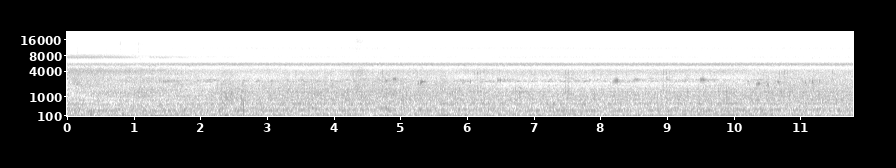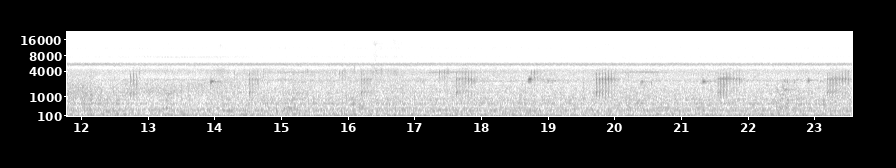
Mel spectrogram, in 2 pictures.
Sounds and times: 12.6s Frog sounds 20.5s
21.3s Frog sounds 23.5s

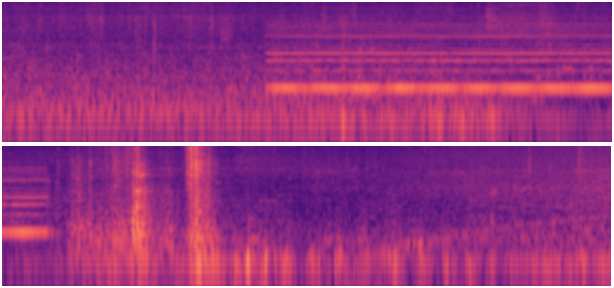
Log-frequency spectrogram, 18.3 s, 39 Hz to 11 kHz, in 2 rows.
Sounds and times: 0.0s Metro trip 17.9s
0.0s wind 18.2s

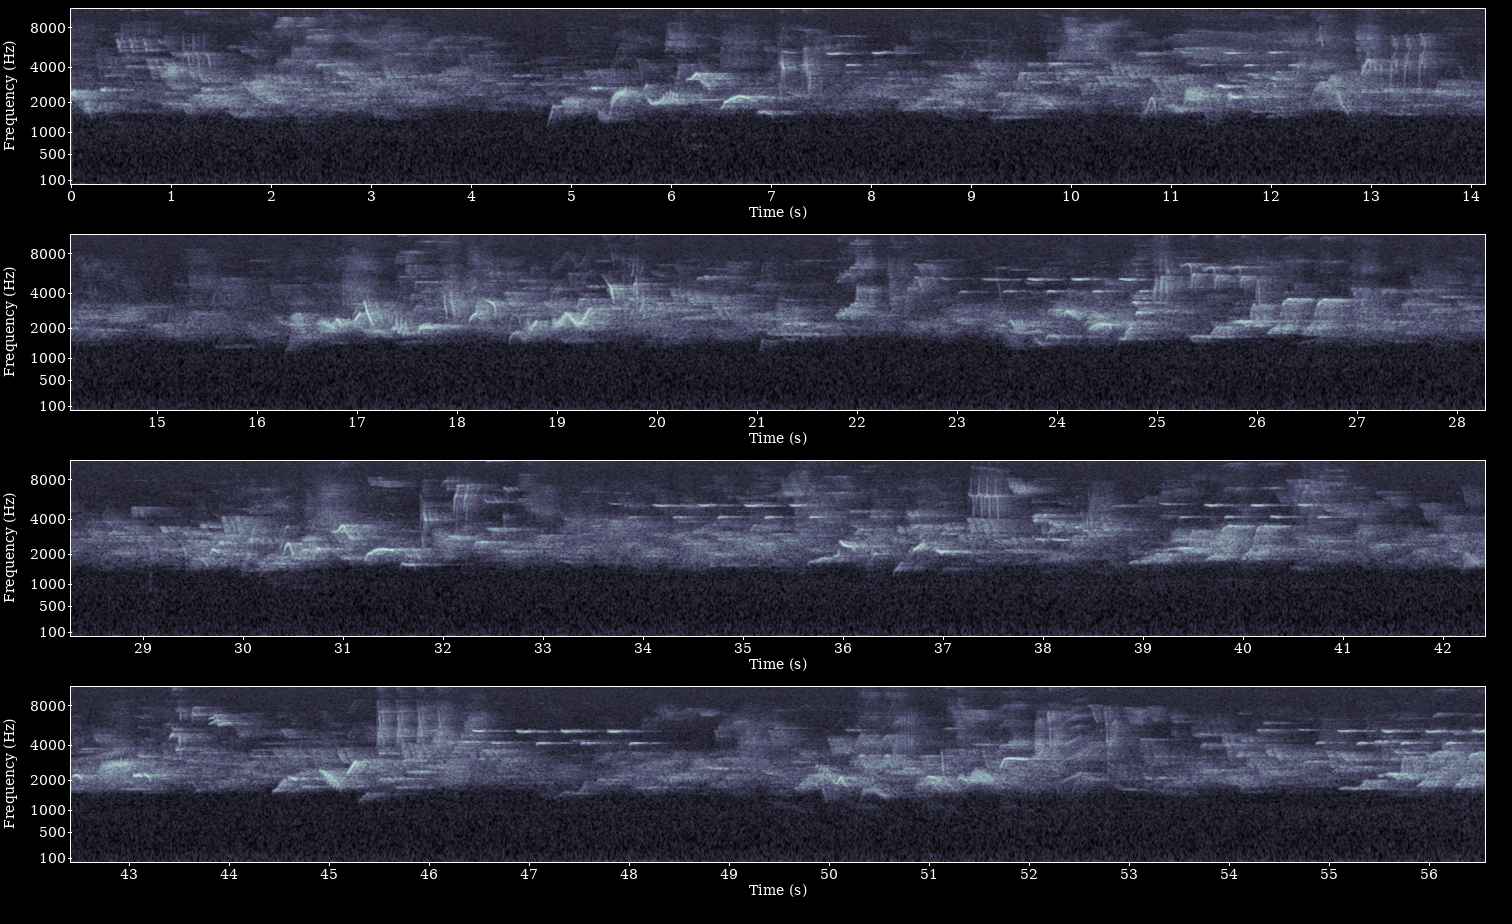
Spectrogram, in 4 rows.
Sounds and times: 0.0s birds 56.5s

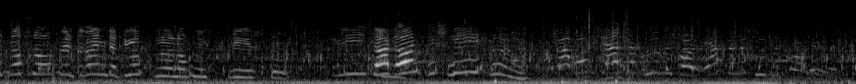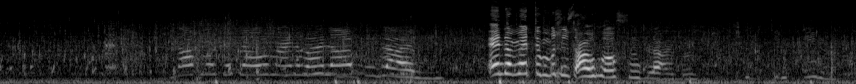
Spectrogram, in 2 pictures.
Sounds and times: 0.0s Children direct and play with water flows 17.1s
13.4s Arguments over what to do 15.3s

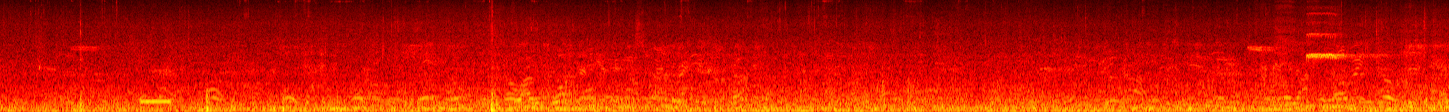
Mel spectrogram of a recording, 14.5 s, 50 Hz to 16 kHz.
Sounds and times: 0.4s young rugby team doing a four cone exercise 14.4s

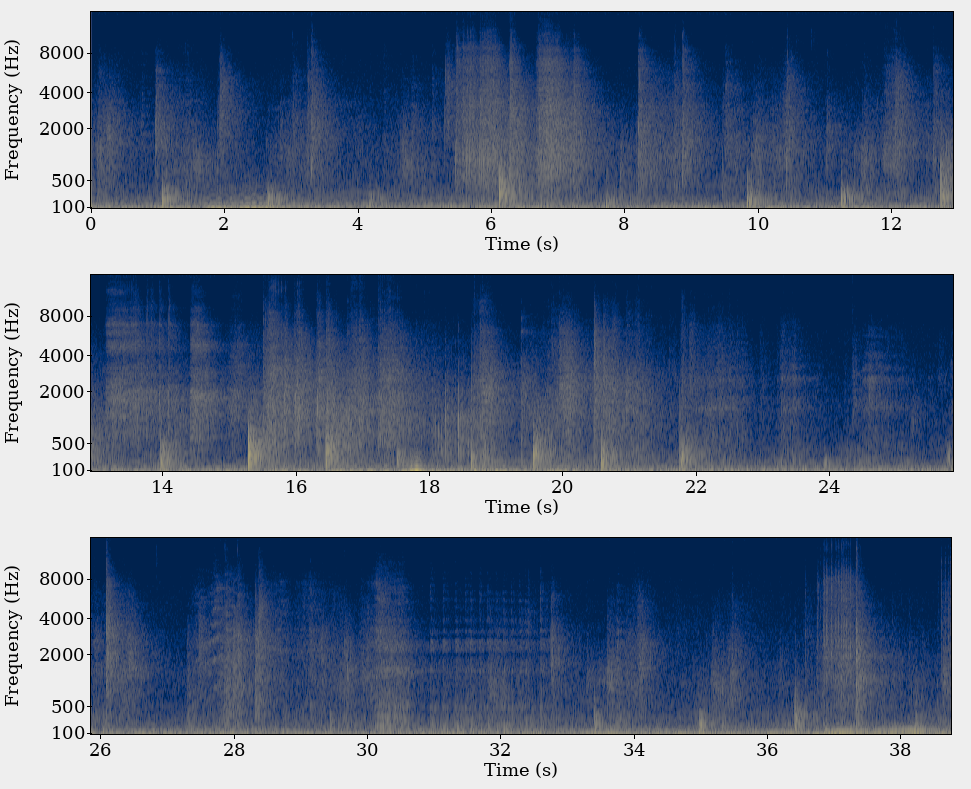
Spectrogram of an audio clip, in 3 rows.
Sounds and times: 32.4s walk through exhibition halls, parquet 38.7s

